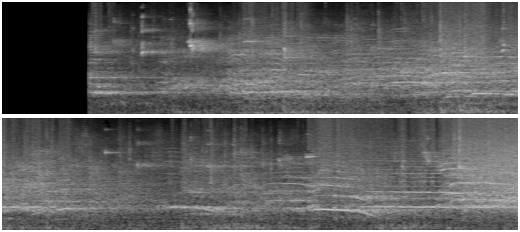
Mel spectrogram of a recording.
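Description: Live sound of a basketball game in a gym: the ball bouncing on the hardwood floor, short sneaker squeaks, and the voices of players and spectators. It begins about a second in after silence and grows louder near the end.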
